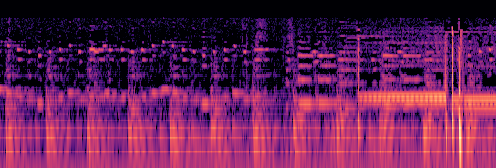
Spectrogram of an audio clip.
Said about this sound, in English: Okay, there we heard the ring and we heard the dial tone. So let's hit a zero. And we got another dial tone.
